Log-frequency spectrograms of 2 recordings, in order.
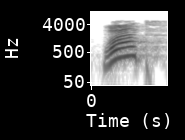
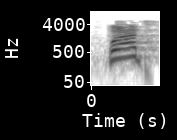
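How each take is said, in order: First: "What?" much higher and louder, incredulous; disbelieving. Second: A startled first what; shocked. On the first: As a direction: shriek "What?" in horror. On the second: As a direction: blurt it in shock. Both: Acted. Jack shocked by God's order.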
